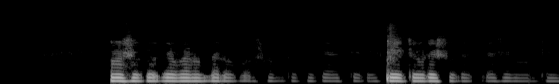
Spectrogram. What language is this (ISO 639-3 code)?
ben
